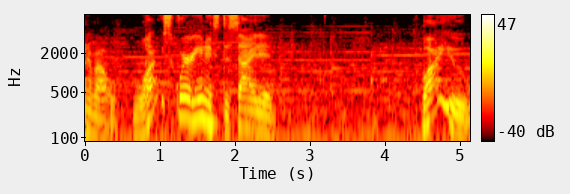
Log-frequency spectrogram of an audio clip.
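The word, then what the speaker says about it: Roaille: Get to just sit here and complain about why Square Enix decided Huayu was how you're going to spell or pronounce the name that is spelled R-O-A-I-L-L-E.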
